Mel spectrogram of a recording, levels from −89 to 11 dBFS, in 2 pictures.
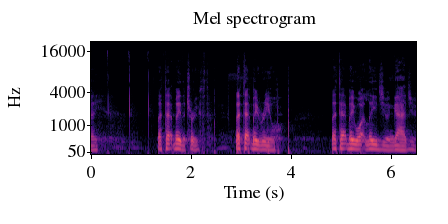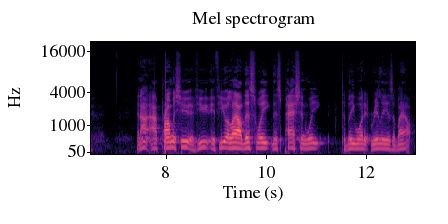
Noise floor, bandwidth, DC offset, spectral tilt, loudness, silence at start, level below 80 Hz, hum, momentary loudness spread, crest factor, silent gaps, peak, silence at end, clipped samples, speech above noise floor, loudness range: -72 dBFS; 16.5 kHz; under 0.1%; -6.5 dB/octave; -31 LUFS; 0 s; -64 dBFS; none; 16 LU; 22 dB; none; -10 dBFS; 0.1 s; under 0.1%; 42 dB; 9 LU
